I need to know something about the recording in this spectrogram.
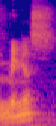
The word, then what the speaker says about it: Menes: type of logic that applies to menes being pronounced Mingus but we we'll get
